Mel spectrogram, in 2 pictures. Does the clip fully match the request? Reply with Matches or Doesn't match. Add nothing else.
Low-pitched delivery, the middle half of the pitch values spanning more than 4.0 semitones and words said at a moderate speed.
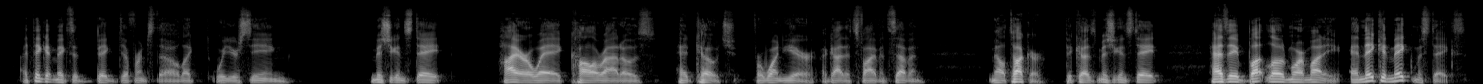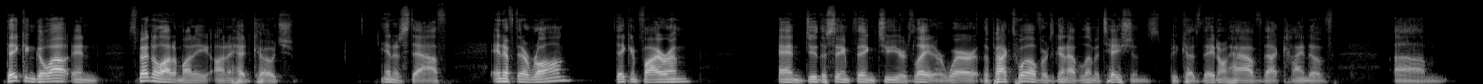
Matches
